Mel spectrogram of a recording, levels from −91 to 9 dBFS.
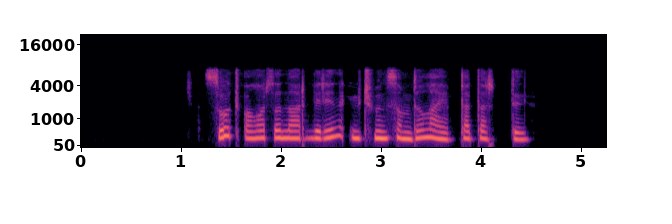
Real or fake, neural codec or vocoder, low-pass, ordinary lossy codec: fake; codec, 16 kHz, 0.5 kbps, FunCodec, trained on LibriTTS, 25 frames a second; 7.2 kHz; Opus, 24 kbps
